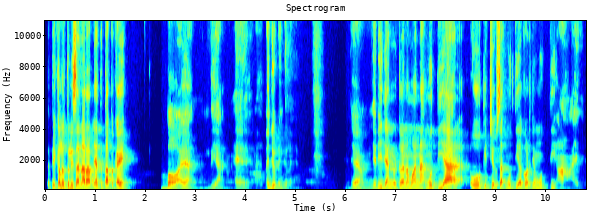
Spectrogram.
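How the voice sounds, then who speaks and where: A man's voice: fairly high pitch, expressive, moderate pace. A man, an Islamic teacher giving a religious study lecture, reading and explaining a text line by line with chatty asides to his students. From Indonesia.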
